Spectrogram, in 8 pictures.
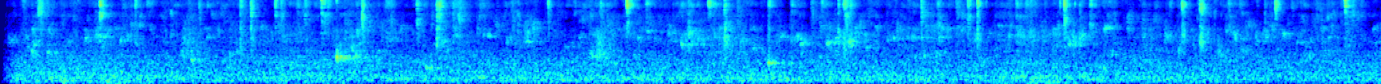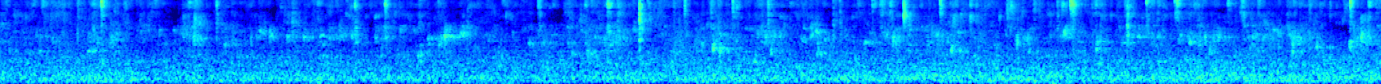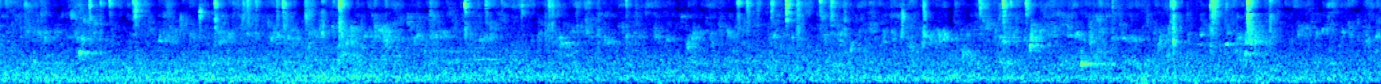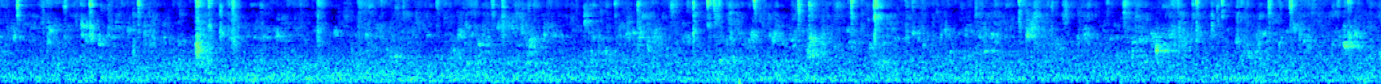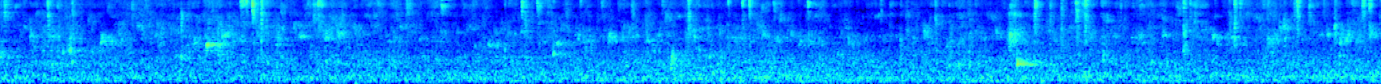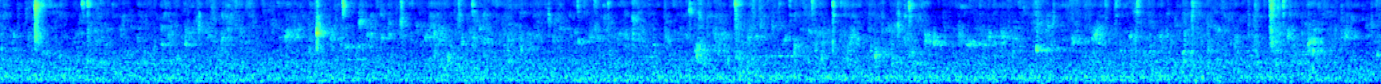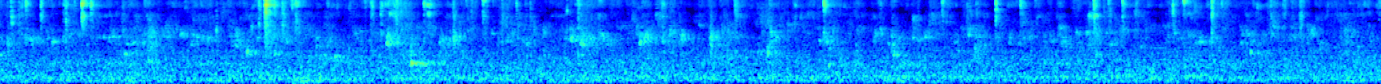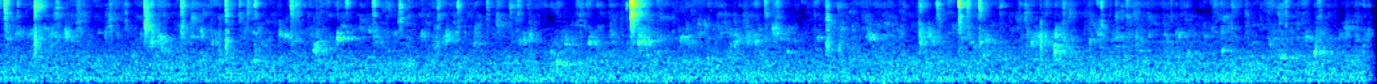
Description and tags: I've been to some old massive limekilns and it's like a cave inside with lots of water dripping from the ceiling. There was also a draft coming through the whole building. And there's a leak in the wall. That's the water you hear streaming in the background.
